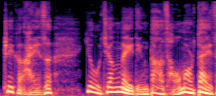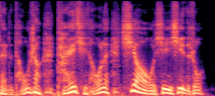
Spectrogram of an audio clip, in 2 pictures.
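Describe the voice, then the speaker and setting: A man narrates a martial arts tale in traditional radio storytelling style. His slightly husky voice rises and falls with great animation. The sound is dry and close-miked. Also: normal speed, no echo. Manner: highly animated, vivid delivery.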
